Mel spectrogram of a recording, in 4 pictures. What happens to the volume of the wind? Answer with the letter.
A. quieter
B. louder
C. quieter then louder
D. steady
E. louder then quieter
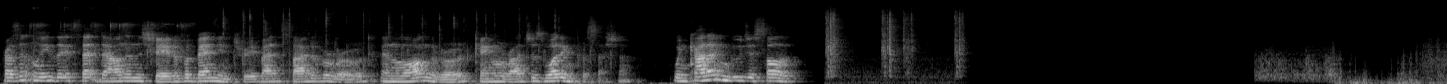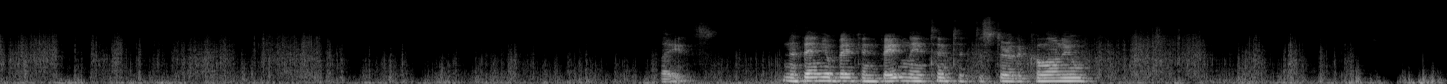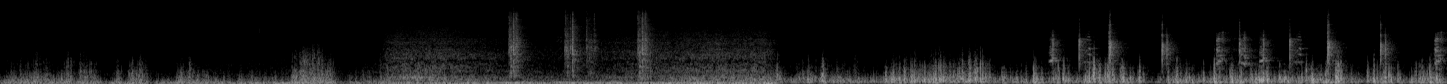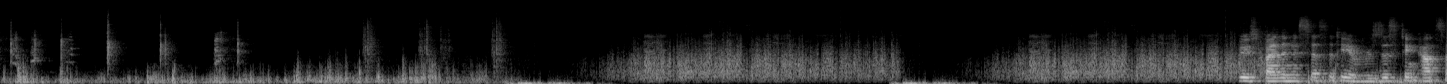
B.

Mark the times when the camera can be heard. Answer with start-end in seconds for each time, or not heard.
8.2-9.7, 34.0-35.6, 47.0-48.6.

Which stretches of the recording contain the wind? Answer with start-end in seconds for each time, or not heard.
12.5-57.8.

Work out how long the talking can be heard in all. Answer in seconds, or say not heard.
14 s.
